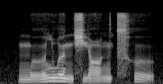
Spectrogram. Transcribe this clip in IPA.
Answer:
m ɤ˧˥ l w ə˥˩ n ɕ j ɑ˧˥ ŋ t͡sʰ ɤ˥˩

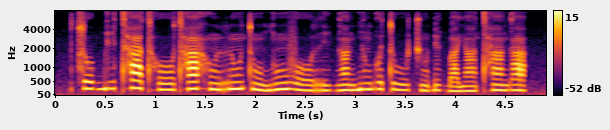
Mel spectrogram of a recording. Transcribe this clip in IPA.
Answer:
t͡s o˨ ɡ͡b i˨ tʰ a˦˨ tʰ oː˨ tʰ a˦ h ũ˨ r ũ˦ t ũ˨ ɡ ũ˦ v oː˨ r i˨ ɡ ã˦ ɡ͡b ĩ˦ ɡʷ e˦ t uː˨ t͡ʃ ũ˨ ɗ ɪ˦˨ ɡ͡b a˨ j ã˨ tʰ ã˦ ɡ a˨

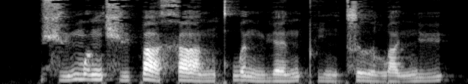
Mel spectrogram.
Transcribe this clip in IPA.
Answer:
ɕ y˧˥ m ɤ˥ ŋ ɕ y˧˥ p ä˥˩ x a˨˩ n kʰ w ə˥˩ n m ɥ ɛ˧˥ n pʰ i˨˩ ŋ t͡s ɹ̩˥˩ l w a˩ ɪ̯ n̪ y˧˥

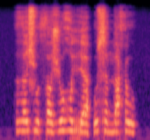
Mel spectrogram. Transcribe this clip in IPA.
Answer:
ð ɜ ɕ u θ ʌ ʒ u ʁ u rʲ a ʔ u s ə n̪ a ħ u

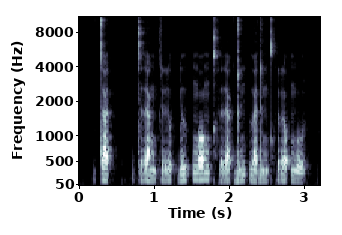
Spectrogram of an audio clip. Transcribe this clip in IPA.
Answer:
t a˦˥ t̚ | t r a˨˩ ŋ k r o˨˩ k̚ l ɯː˦˥ p̚ ŋ ɔː˥˩ ŋ kʰ r a˨˩ k̚ d u˦˥ n ʔ ɯ˩˦ a̯ d o˧ m kʰ r ɔ˥˩ ʔ ŋ oː˨˩ t̚

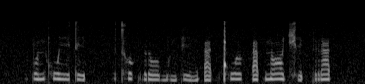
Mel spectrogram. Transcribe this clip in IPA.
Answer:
p o˦˥ n kʰ w iː˧ t i˨˩ t̚ | tʰ o˥˩ k̚ r oː˧ b ɯ˩˦ ŋ k iː˩˦ n ʔ a˨˩ t̚ kʰ w ɤː˥˩ k̚ ʔ a˦˥ p̚ n ɔː˥˩ t͡ɕʰ i˨˩ t̚ p r a˥˩ t̚

